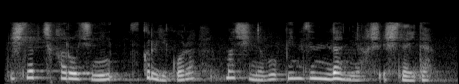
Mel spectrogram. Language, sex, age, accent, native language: Uzbek, female, under 19, Qashqadaryo, Uzbek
